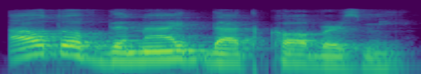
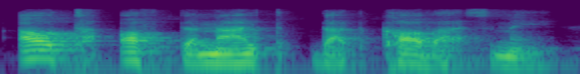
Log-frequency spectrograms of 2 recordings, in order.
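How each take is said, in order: First: A smooth American line, with the r in "covers" said; American rhythm. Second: The whole line in a British accent, softer and slow, "covers" said "cobas". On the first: Teacher reading the poem line with American rhythm. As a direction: say it as one flowing American phrase. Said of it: "lo estoy haciendo como el americano". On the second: Teacher reading the poem line with a British accent. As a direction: read it like an English reciter, no r in "covers". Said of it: "muy clásicas de, ya sea Inglaterra". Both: Shown as a demonstration.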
